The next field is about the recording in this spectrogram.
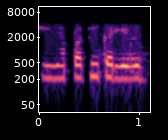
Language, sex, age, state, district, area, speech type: Punjabi, female, 18-30, Punjab, Mansa, urban, conversation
